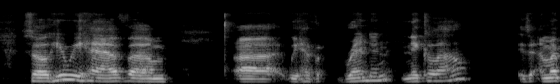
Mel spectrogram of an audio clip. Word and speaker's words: Nicolau: So here we have Brendan Nicolau. Am I pronouncing that correct?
